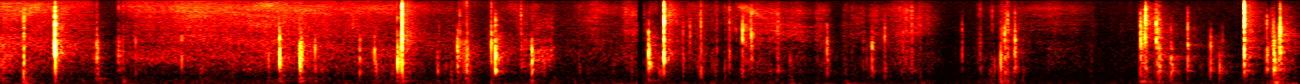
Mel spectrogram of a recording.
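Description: An open, water-damaged glossy paper fashion catalog lies on a table while long nails tap and scratch its pages and the pages are turned. Quiet, bright, crisp clicks and dry crinkling rustles come in uneven bursts with almost no low end, each tap dying away instantly.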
